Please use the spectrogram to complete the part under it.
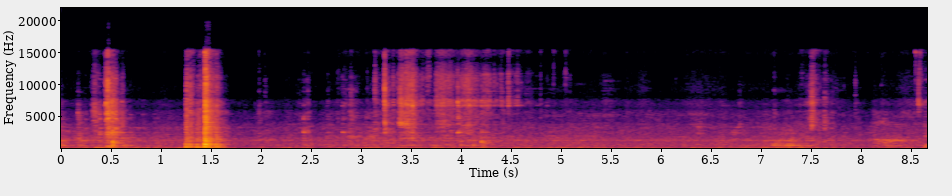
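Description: A spoon stirs a fish curry mixture in a pot after salt is added, with a few sharp clinks early on, then soft scraping and faint sizzling at low volume.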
